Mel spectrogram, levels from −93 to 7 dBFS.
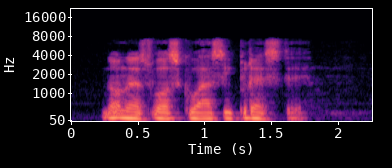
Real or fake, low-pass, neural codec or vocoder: real; 7.2 kHz; none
